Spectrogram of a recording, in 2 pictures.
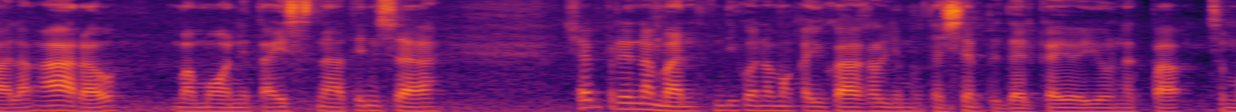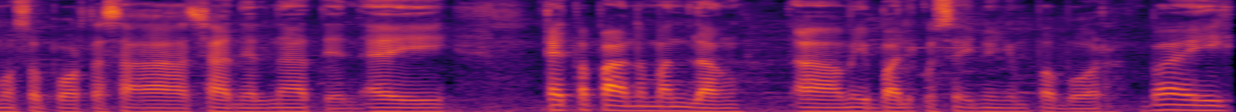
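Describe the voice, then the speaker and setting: A man's fairly low voice at a fairly quick pace, with fairly even intonation. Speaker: motorcycle restoration vlogger. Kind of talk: casual vlog talk. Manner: monotone; halting.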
